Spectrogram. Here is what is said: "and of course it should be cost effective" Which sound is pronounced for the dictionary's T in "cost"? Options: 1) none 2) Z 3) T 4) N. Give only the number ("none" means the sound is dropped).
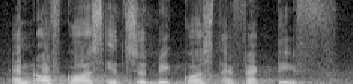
3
